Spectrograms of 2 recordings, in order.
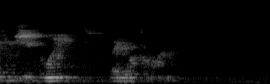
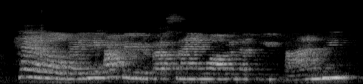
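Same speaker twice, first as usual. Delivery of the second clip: loud cowboy greeting; 6 semitones higher, 8 dB louder than usual. Acted. Ghost cowboy greets her.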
